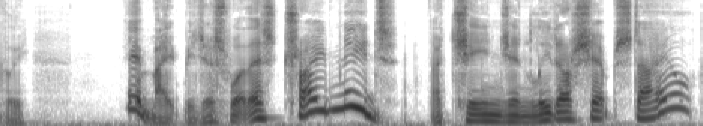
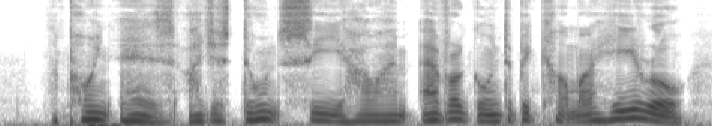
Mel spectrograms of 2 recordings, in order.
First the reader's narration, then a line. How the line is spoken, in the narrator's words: said Hiccup gloomily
